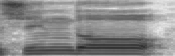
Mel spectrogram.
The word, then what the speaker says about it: 振動: 폭을 말하는 부분이잖아요 진폭 발음은 심프 심프 진동이 발음은 신도 신도이 진동이 우리가 많이 보게 될 겁니다 뭐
